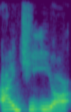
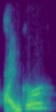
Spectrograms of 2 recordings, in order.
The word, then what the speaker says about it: Iger: It's Iger. Iger. He's contributed a lot of money to Clinton's presidential campaign. In fact, the maximum allowed, which is $2,700. But on Facebook, Iger, who I believe is the president of Disneyland,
